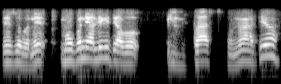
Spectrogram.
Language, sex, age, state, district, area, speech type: Nepali, male, 18-30, West Bengal, Kalimpong, rural, conversation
